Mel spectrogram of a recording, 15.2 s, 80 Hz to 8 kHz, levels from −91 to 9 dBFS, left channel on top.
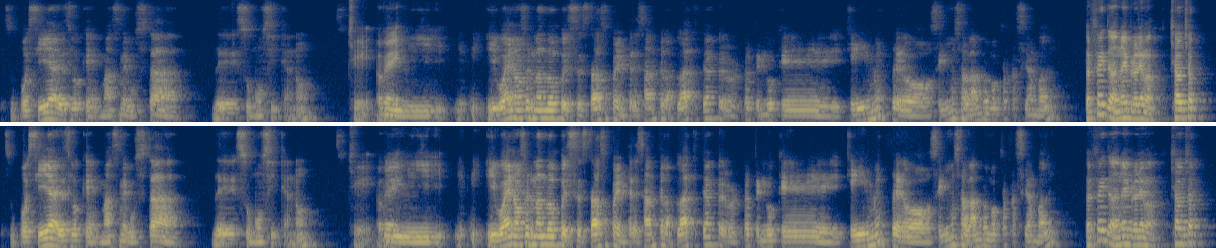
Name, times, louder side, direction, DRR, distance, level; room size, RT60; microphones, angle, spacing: voice 1, 0.1-2.2 2.7-3.9 4.8-12.5 12.8-13.2, right 3 dB, 45° right, 0.4 m, -23 dB
voice 2, 4.4-5.0 13.6-14.9, left 3 dB, 50° left, 0.5 m, -21 dB
3.9 x 2.3 x 2.7 m
head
